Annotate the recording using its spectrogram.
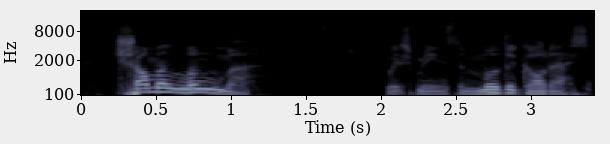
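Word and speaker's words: Chomolungma: It's, let me get this pronunciation right. It's Chama Lungma, which means the mother goddess of the world.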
